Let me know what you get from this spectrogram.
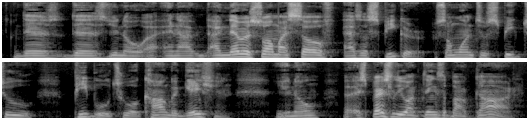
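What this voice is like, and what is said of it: New York accent. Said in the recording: “I still have my New York accent. There's words that I can't pronounce properly.”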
